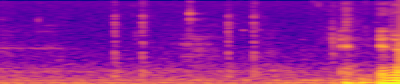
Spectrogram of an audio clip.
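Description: Faint computer keyboard keystrokes: a few scattered clicks. A man's voice starts near the end.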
